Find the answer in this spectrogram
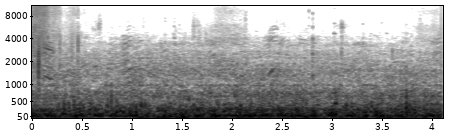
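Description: Steady low outdoor background noise with faint voices of people nearby.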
